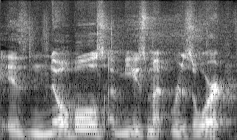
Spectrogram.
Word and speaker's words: Knoebels: I don't know how to pronounce this one, but coming in at number 8 is Nobles Amusement Resort. It's Knoebels Amusement Resort in Ellisburg, Pennsylvania.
